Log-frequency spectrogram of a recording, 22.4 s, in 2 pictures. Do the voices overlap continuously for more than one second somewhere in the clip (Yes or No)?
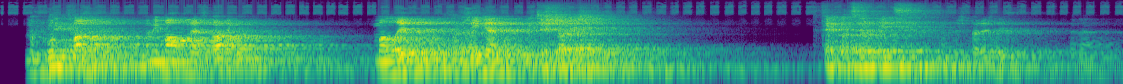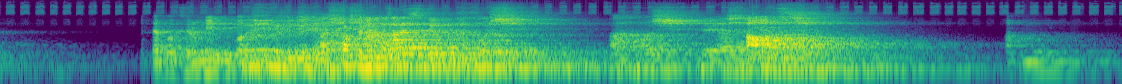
Yes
